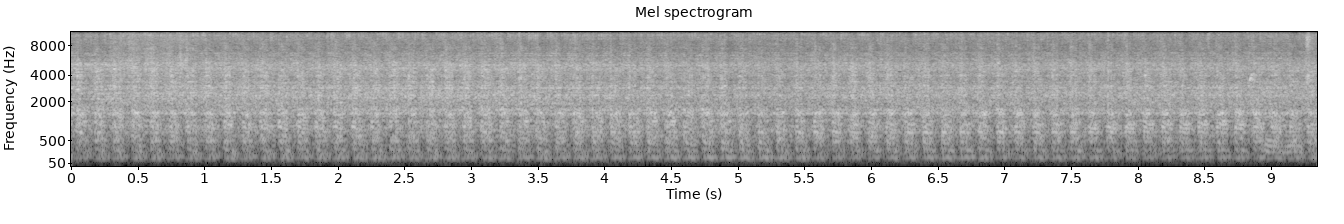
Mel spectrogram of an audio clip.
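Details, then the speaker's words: Horizontal milling cut, roughly ten-thousandths deep, squaring work held on a 1-2-3 block for a lathe carriage stop. Steady, even cutting rhythm with no squeal or ringing and no discernible chatter; normal clean cut. "A couple passes and I'm taking a 10,000ths cut right now. Sounds like it's got a good cutting noise to it. No discernible chatter."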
